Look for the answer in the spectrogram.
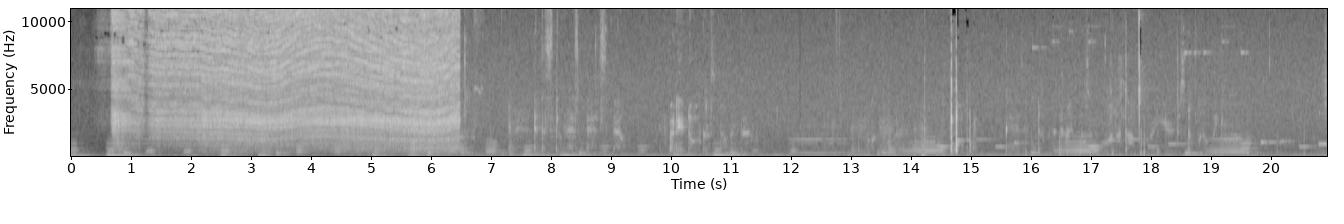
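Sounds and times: aerosol spray hissing: 0.5 - 6.5.

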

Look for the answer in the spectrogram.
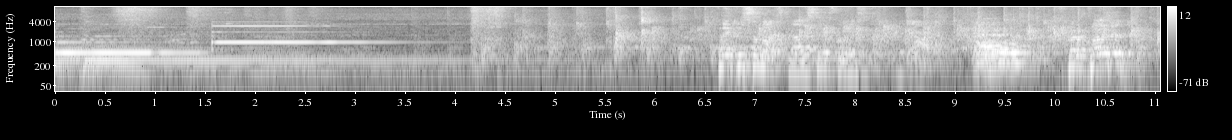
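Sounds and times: guitar chord ringing: 0.0 - 4.1, 9.2 - 10.1
audience applause: 4.2 - 11.0.

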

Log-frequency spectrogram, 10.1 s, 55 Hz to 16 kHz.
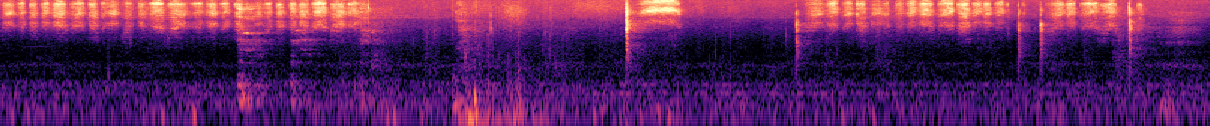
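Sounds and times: chalk scratching on blackboard: 0.0 - 3.2, 5.2 - 5.7, 6.6 - 9.6.

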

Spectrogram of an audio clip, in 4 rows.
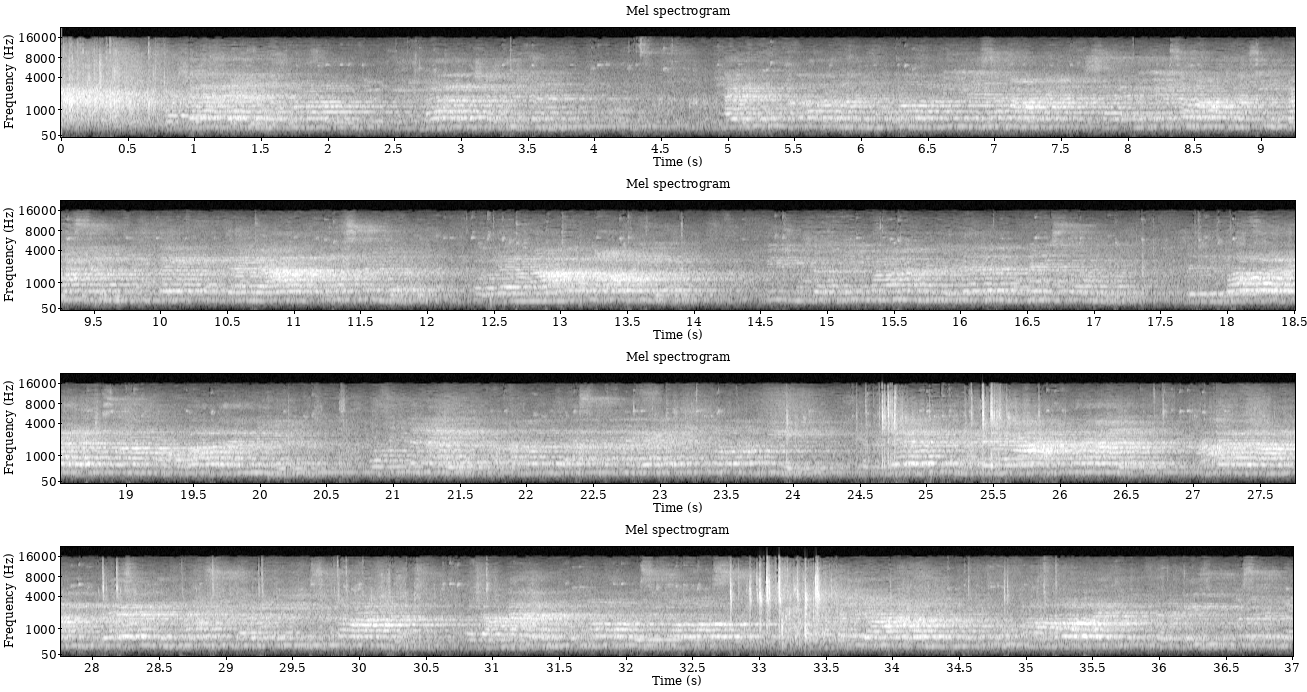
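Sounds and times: woman talking into microphone: 0.8 - 4.3, 5.0 - 37.0
woman speaking over loudspeakers: 0.8 - 37.0.

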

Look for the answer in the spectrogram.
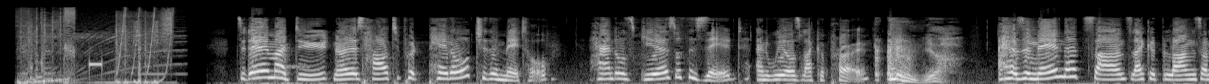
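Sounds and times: record scratch effects: 0.2 - 1.9.

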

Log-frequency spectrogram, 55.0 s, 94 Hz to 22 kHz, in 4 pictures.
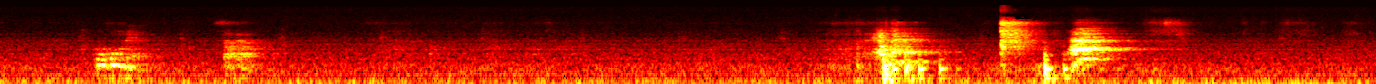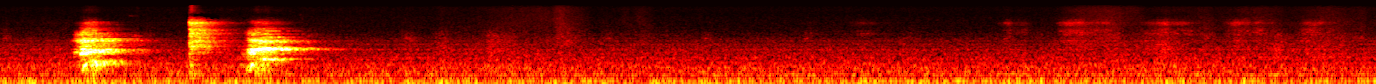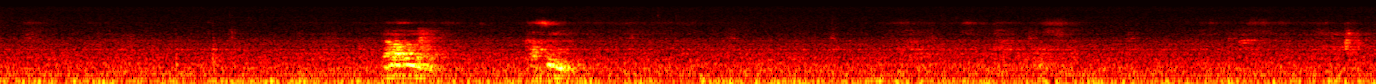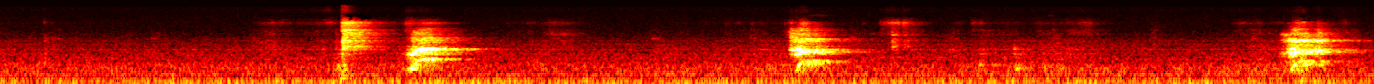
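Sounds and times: sharp martial arts shouts: 10.7 - 11.2, 14.5 - 15.2, 16.2 - 16.8, 45.4 - 46.0, 49.2 - 49.8, 54.1 - 54.7
person shouting sharply: 14.5 - 15.1, 49.2 - 49.7.

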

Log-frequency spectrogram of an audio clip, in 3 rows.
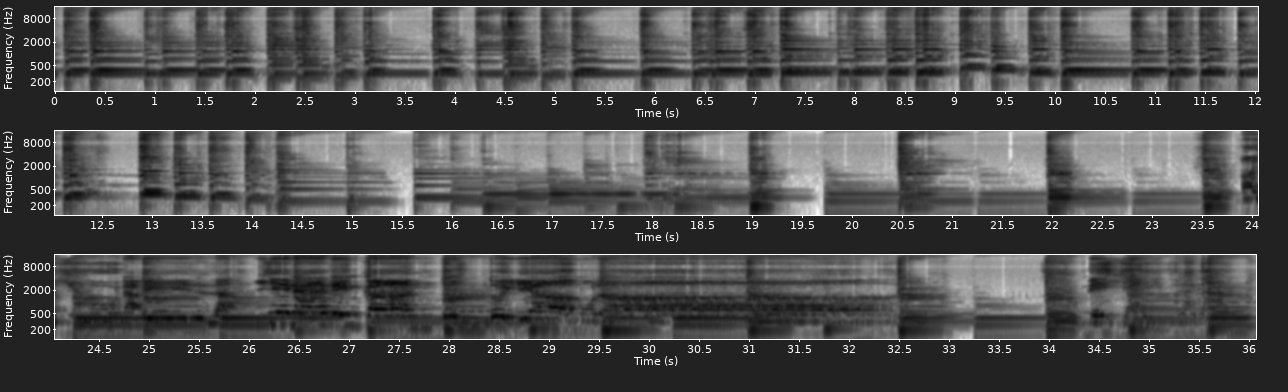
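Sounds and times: acoustic guitar strumming: 0.0 - 36.0
person singing: 23.6 - 33.1, 34.0 - 36.0.

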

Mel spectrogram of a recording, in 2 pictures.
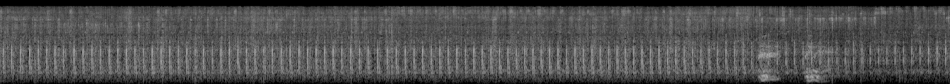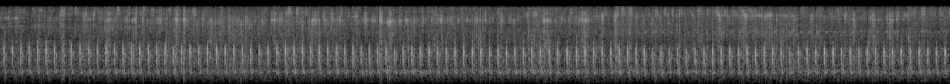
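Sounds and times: model steam engine exhaust beats: 0.0 - 19.0.

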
